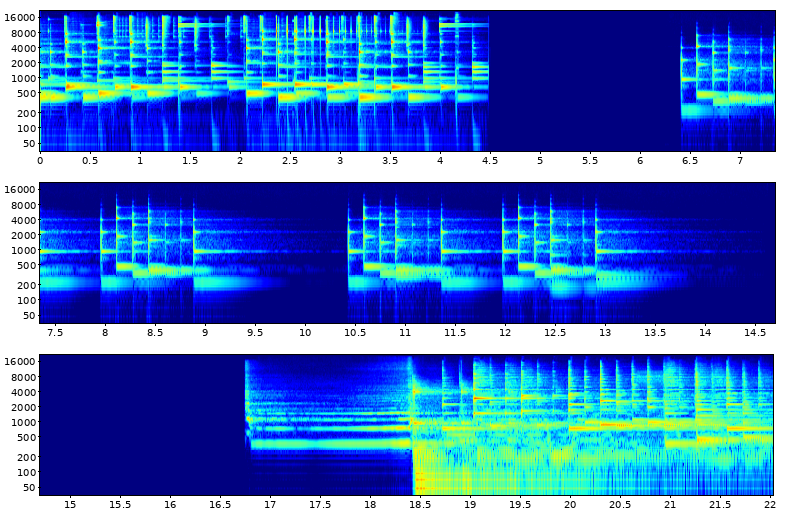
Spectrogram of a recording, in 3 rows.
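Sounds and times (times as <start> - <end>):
phone ringtone melody: 0.0 - 4.5.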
